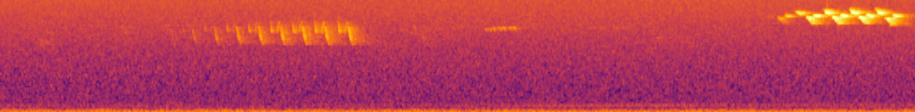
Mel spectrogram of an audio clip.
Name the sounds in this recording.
Ovenbird, Black-throated Green Warbler, Black-and-white Warbler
